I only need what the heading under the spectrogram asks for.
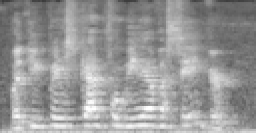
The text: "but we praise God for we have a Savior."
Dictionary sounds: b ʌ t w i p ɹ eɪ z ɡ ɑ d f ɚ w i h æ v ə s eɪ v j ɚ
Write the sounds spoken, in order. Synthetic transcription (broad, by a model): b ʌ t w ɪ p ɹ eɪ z ɡ ɑ d f ɚ w i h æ v ə s eɪ v j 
